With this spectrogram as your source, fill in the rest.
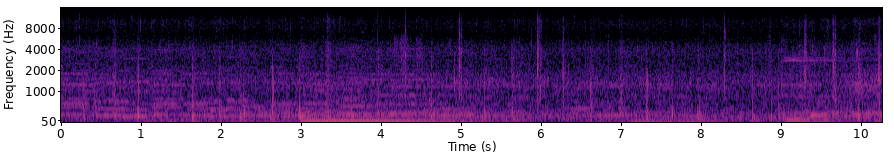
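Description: Steady rain pattering in The Witcher 3, a continuous hiss of drops on surfaces with scattered sharper ticks and a low rumble swelling partway through, no voices over it.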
